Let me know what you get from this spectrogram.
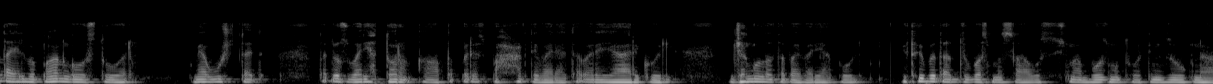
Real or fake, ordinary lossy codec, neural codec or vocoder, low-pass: real; none; none; 7.2 kHz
